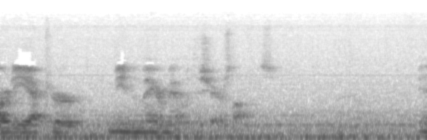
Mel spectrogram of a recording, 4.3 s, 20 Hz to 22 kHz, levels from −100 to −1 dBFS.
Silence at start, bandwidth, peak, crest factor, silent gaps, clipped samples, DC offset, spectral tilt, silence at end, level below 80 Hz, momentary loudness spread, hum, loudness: 0 s; 15 kHz; -22 dBFS; 18 dB; none; under 0.1%; under 0.1%; -7 dB/octave; 0 s; -48 dBFS; 11 LU; none; -41 LUFS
